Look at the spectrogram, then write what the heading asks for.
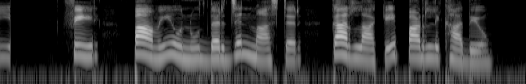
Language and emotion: Punjabi, neutral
